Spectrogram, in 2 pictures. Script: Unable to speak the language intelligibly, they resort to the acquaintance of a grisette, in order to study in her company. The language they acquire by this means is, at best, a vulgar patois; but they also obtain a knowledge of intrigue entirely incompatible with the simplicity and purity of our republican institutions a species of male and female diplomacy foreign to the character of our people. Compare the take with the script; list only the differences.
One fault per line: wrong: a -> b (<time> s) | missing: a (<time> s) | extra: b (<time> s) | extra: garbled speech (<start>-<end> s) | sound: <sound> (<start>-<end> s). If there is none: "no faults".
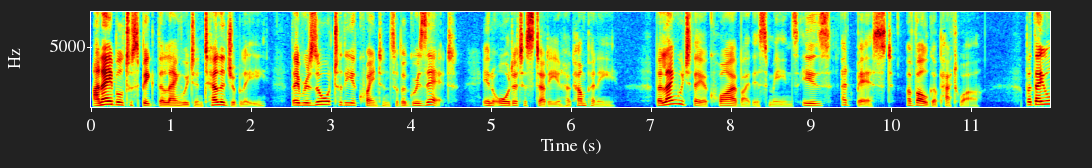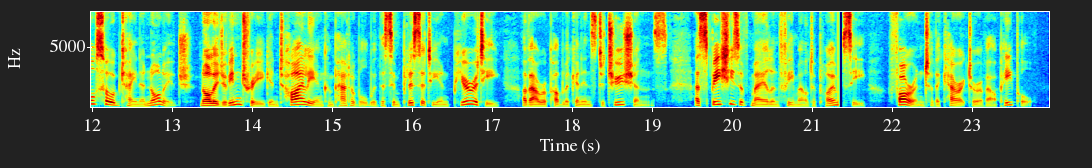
extra: knowledge (13.4 s)
sound: dropout (21.3-21.4 s)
